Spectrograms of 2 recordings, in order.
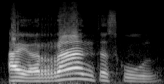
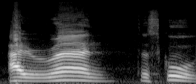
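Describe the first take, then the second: First: The r is tapped off the tongue. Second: The r is a plain English r. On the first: The speaker calls it right. "This is closer to the the ra" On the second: The speaker calls it wrong. "like the English R, where you say r"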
